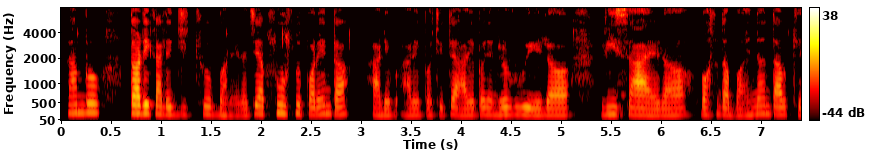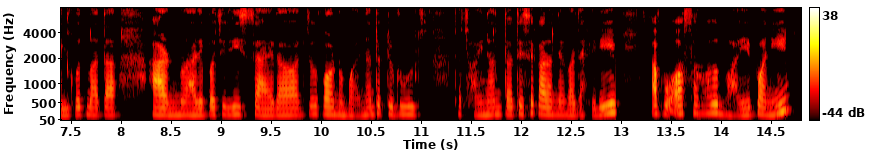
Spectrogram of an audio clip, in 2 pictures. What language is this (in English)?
Nepali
